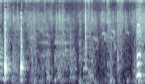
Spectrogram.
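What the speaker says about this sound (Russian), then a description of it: "Это так петушки зазывают курочек в гнездо." Soft low clucking from a few roosters calling hens to the nest nearby, short calls at irregular intervals, quiet overall.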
